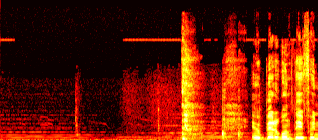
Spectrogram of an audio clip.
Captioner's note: chuckle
